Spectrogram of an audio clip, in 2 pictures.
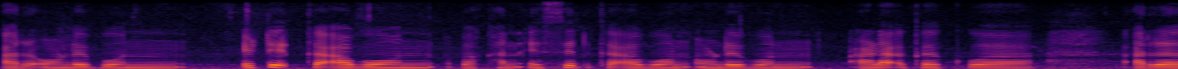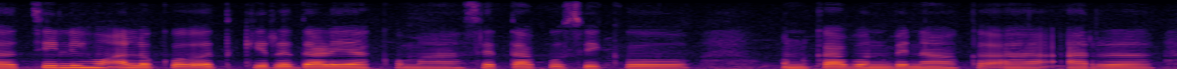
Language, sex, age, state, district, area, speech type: Santali, female, 30-45, Jharkhand, Bokaro, rural, spontaneous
